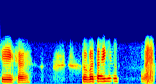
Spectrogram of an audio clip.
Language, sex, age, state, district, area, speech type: Hindi, female, 45-60, Uttar Pradesh, Mau, urban, conversation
